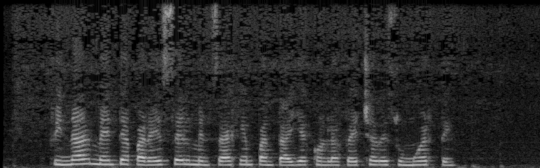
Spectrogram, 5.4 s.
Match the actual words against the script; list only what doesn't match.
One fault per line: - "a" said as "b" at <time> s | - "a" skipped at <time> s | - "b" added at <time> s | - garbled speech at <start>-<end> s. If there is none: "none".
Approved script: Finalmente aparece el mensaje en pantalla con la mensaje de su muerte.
- "mensaje" said as "fecha" at 3.4 s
